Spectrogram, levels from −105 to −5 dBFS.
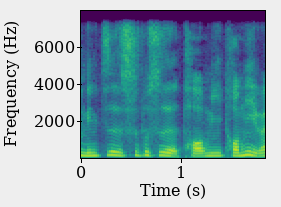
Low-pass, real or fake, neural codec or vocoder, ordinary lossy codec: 7.2 kHz; fake; autoencoder, 48 kHz, 32 numbers a frame, DAC-VAE, trained on Japanese speech; none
